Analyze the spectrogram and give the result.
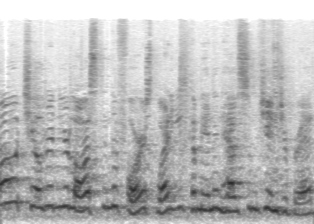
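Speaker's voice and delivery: sweetly inviting, high, soft, all-nice voice. Retelling Hansel and Gretel, the speaker voices the woman acting all nice. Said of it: "she's all nice".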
